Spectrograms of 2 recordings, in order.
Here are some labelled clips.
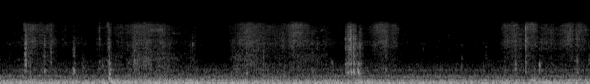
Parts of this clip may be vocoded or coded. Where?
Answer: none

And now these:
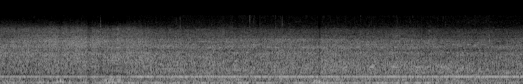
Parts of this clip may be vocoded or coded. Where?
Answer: 0.8-1.3 (codec, SNAC); 1.9-2.5; 4.5-5.2

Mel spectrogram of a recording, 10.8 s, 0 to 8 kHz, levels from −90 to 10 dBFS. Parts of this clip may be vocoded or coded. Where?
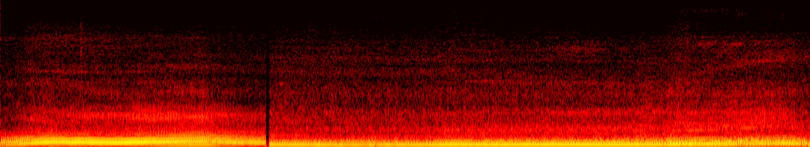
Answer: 8.5-9.2 (codec, SNAC)

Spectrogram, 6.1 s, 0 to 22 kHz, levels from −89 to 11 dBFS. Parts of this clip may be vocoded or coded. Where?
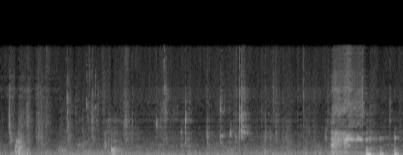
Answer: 0.0-0.9 (codec, SNAC); 1.5-6.1

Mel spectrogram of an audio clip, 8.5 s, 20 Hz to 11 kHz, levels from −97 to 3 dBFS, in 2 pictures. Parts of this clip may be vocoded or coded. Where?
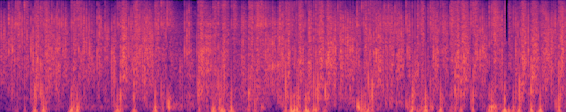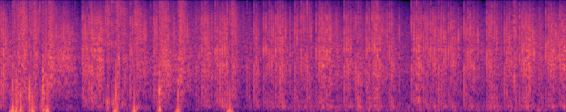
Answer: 1.4-2.1 (codec, SNAC)

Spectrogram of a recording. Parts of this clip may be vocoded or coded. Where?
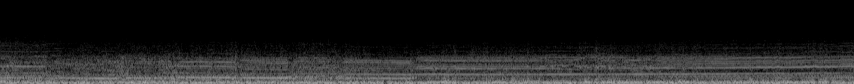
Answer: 0.0-1.7 (codec, SNAC); 5.4-6.6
